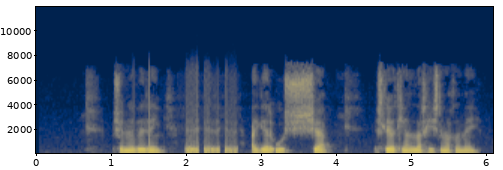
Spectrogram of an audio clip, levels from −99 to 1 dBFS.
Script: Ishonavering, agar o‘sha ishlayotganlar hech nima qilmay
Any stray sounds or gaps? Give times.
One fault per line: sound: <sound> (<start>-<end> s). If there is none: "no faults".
sound: laugh (2.0-2.7 s)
